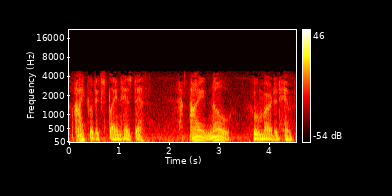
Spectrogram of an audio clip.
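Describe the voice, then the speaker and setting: An actor playing an earnest, halting, guilt-ridden failed playwright in a 1970s radio drama. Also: male voice, extremely low pitch, lively intonation, full character voice. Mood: grave, guilt-ridden. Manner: halting, intense, stammering when flustered. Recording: dull, noisy old radio recording with hum.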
